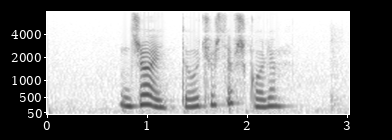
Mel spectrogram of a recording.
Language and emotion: Russian, neutral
